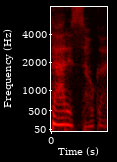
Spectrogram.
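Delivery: soft breathy whisper of awe; whispered that is so good; awed whisper. Real, not acted. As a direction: breathe it out, moved. Moved reaction to a profound point.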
